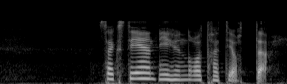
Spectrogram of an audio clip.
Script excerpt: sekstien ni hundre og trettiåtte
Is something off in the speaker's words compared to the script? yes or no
no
